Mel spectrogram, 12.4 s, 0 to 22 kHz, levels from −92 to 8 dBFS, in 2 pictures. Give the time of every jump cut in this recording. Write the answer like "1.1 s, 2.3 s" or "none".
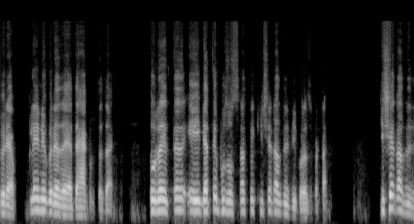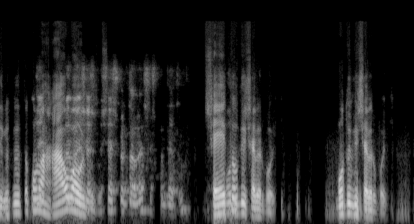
9.8 s

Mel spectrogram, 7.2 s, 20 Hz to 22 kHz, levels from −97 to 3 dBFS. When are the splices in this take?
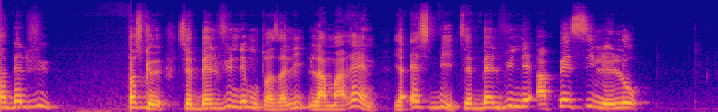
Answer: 4.6 s

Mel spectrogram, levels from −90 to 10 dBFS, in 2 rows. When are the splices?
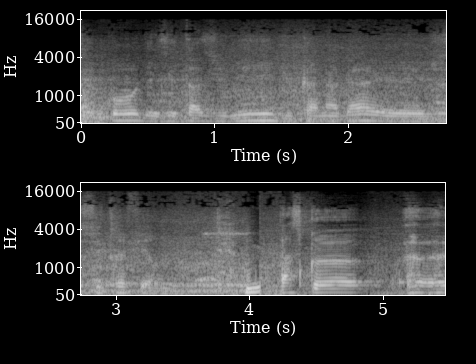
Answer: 4.1 s

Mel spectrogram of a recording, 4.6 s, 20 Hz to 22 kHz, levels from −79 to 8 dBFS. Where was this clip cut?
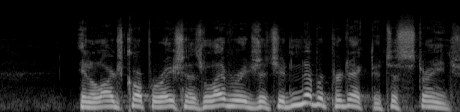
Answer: none

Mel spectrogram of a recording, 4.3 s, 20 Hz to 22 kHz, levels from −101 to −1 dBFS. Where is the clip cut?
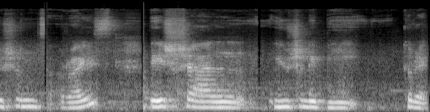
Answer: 2.6 s

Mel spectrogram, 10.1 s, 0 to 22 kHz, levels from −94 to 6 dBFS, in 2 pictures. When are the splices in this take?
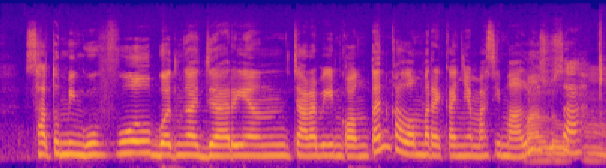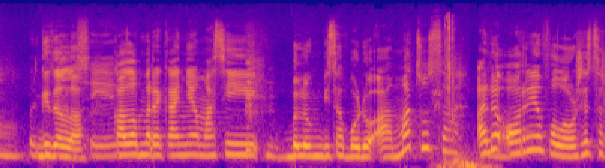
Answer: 8.8 s

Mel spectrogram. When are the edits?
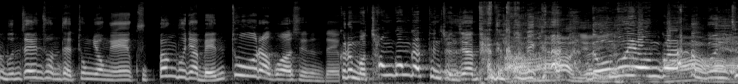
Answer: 3.3 s

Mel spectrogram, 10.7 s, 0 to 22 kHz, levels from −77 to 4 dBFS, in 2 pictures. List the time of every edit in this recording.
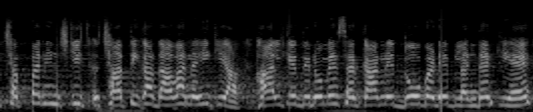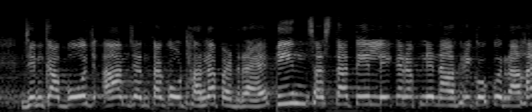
2.5 s, 8.0 s

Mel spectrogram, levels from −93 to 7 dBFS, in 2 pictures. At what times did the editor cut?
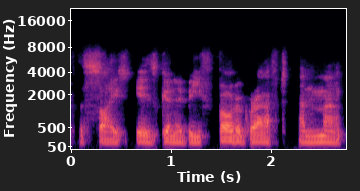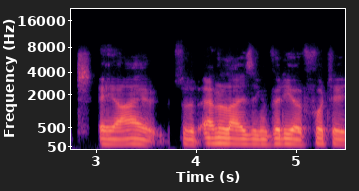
2.8 s, 3.7 s

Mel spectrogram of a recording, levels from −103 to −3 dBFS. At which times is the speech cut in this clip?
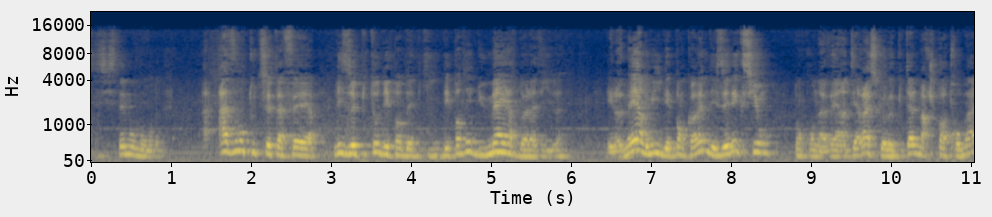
1.0 s

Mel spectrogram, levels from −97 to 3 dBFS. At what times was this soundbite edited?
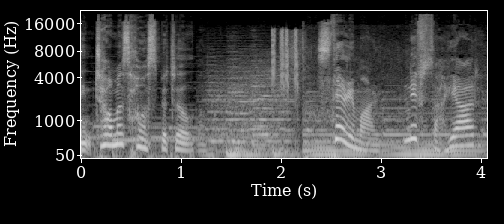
2.1 s

